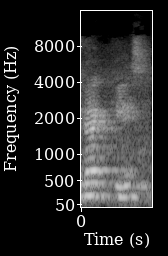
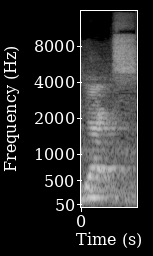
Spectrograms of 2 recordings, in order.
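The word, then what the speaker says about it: Jacques: Ah, Calvino tuvo un hijo llamado Ah, bueno, es que se escribe Jackes, pero se dice Jack. Okay. Jack, se escribe hackers. Acuérdense que los nombres en en francés ahí. Él nació en julio de 1542, pero no sobrevivió.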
